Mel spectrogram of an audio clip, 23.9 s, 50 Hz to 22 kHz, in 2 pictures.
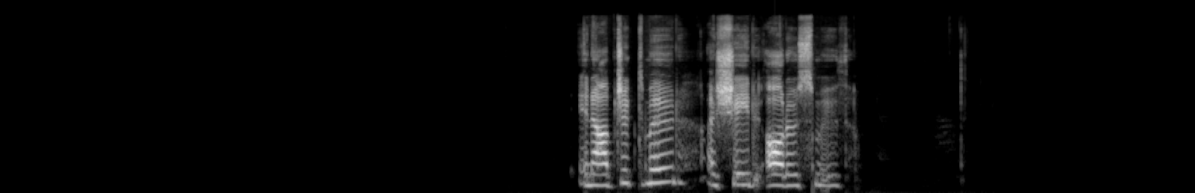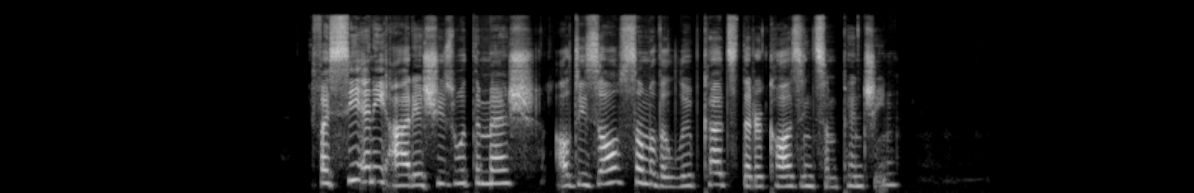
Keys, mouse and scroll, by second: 2.2 z, 2.7 click, 3.8 z, 4.9 click, 5.2 Tab, 7.6 right click, 9.3-10.3 drag, 10.4-14.3 middle drag, 20.3 Tab, 23.6 2.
